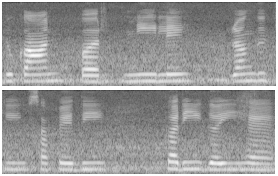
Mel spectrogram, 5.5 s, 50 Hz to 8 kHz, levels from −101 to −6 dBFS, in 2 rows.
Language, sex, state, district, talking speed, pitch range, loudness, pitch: Hindi, female, Haryana, Jhajjar, 100 wpm, 225-240 Hz, -18 LUFS, 230 Hz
